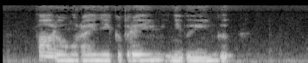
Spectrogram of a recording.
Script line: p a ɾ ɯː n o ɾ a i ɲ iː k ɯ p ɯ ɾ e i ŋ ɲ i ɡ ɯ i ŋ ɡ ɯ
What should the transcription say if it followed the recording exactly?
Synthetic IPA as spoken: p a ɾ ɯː m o ɾ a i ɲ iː k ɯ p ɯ ɾ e i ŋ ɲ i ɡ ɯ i ŋ ɡ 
